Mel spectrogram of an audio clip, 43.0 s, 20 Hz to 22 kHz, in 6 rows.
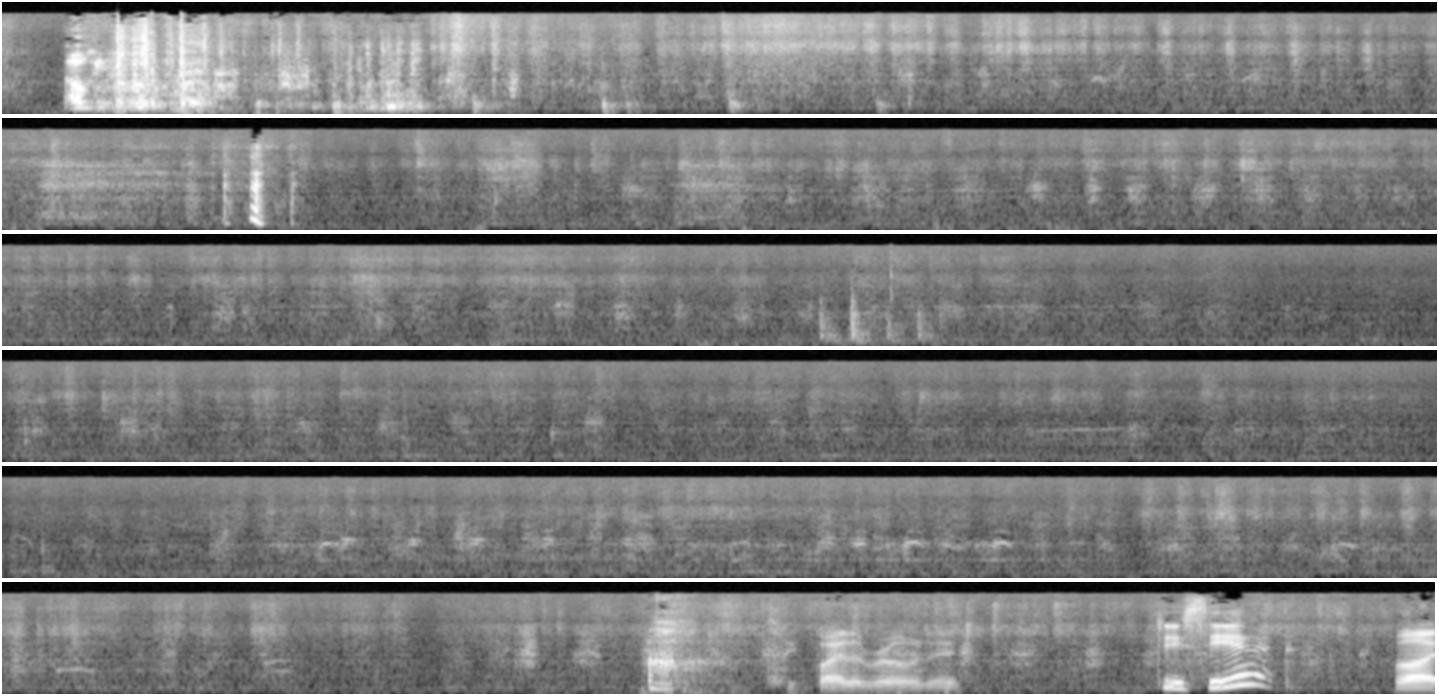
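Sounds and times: dog vocalising excitedly: 0.3 - 2.7.

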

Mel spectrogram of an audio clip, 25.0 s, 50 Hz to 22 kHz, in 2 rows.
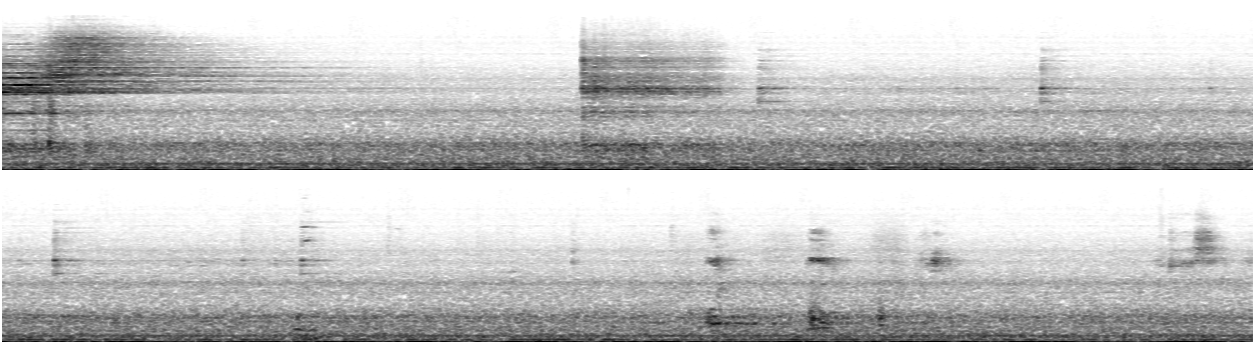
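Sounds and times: constant hum: 0.0 - 25.0
steady low rumble: 0.0 - 25.0.

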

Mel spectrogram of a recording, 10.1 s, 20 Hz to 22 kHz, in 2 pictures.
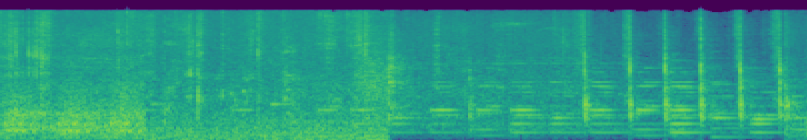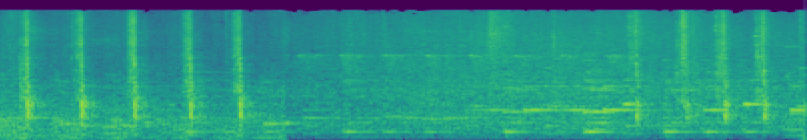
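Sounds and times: plucked background music: 1.5 - 10.0.

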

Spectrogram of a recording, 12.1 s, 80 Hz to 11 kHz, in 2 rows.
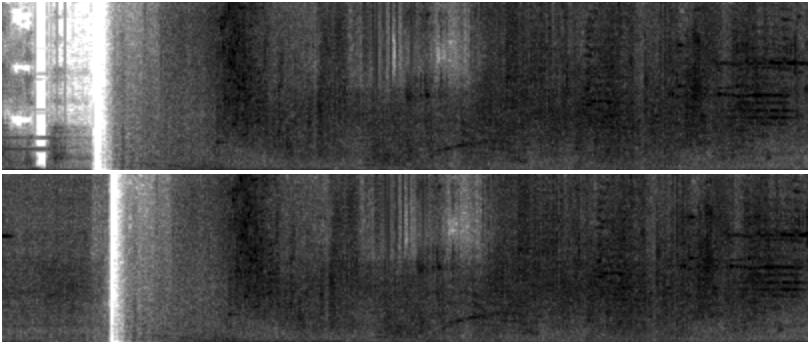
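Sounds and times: dense rumble with crackle: 7.0 - 11.7.

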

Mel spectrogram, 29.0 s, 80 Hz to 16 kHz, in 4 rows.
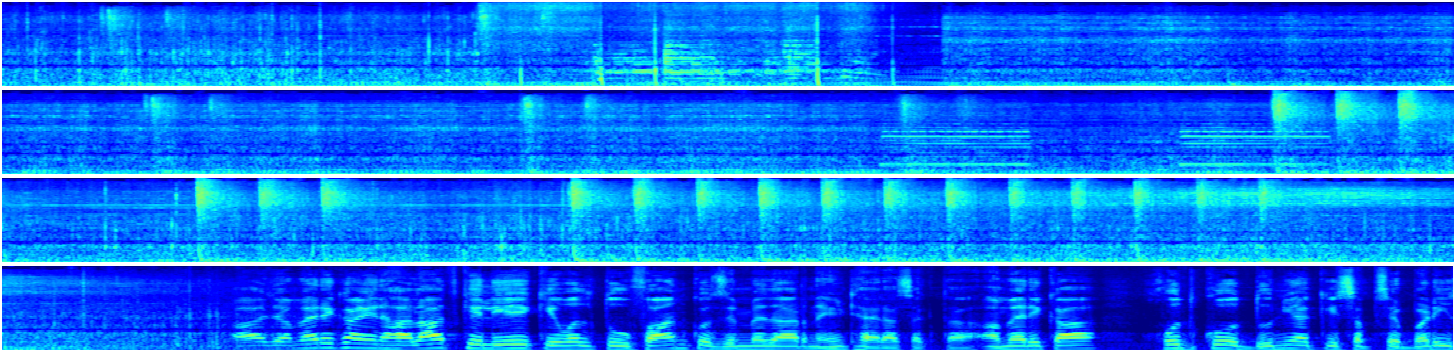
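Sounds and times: steady low rumble: 0.0 - 23.5
car horn toots: 11.6 - 14.1
music with ticking beat: 13.6 - 21.0.

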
